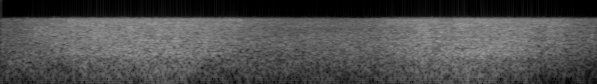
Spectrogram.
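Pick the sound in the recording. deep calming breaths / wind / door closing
wind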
